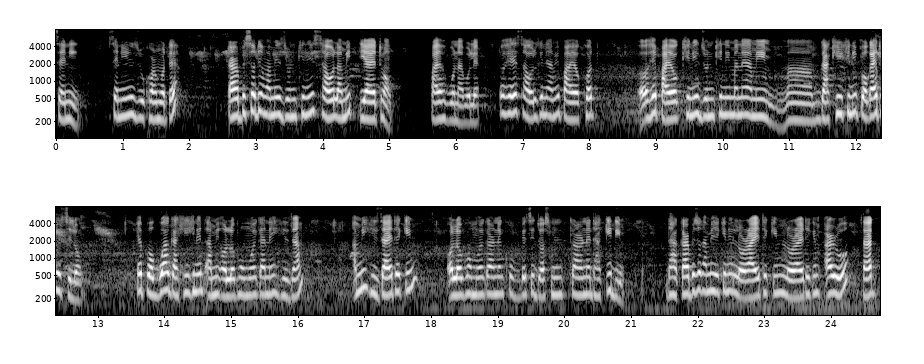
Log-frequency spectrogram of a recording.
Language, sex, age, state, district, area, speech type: Assamese, female, 18-30, Assam, Charaideo, urban, spontaneous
